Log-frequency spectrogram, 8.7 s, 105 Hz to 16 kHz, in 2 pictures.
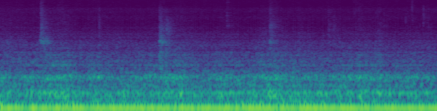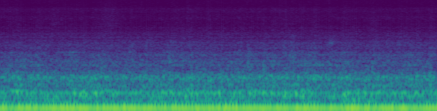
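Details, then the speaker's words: LG DLGX4001 dryer, normal cycle with TurboSteam, average load of regular clothes, just after first TurboSteam round returning to heating; steady low drone with faint ticks as the drum turns, no scraping or squeal; normal. "there was the uh first round of Turbo steam there right after the steaming it goes straight back to"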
